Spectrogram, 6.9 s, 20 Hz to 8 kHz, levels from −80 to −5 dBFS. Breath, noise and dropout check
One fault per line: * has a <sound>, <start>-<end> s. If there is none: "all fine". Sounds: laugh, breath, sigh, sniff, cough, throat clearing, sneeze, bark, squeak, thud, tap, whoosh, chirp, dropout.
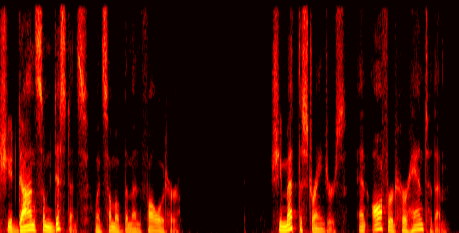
all fine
